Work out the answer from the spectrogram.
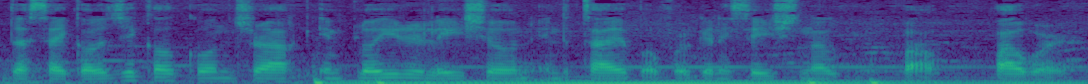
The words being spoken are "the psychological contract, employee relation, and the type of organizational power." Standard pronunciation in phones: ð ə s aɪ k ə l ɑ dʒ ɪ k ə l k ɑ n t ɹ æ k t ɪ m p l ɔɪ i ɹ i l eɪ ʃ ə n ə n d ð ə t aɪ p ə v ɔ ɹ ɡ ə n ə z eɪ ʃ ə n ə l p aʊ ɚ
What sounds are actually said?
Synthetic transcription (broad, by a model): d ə s aɪ k ə l ɑ dʒ ɪ k ə l k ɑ n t ɹ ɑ k t ɪ m p l ɔɪ i ɹ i l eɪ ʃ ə n ə n d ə t aɪ p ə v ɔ ɹ ɡ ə n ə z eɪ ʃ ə n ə l p aʊ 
